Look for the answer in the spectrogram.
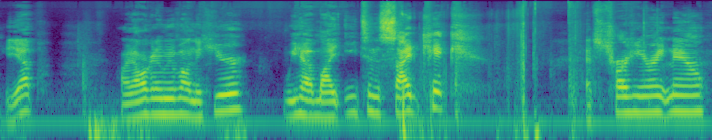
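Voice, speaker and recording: In a casual show-and-tell video, a young adult hobby collector with a high voice lists his items deliberately, phrase by short phrase. He's in a small room at home recording on a phone he holds behind the camera, and the handheld footage is noisy, with clicks.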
